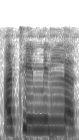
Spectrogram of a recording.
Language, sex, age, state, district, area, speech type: Maithili, female, 30-45, Bihar, Araria, rural, spontaneous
